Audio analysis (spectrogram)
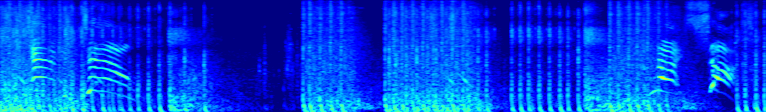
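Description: Rapid bursts of gunfire from a team-match shooting video game, including repeated rattling automatic volleys and sharp single shots, with game voices and electronic sound effects between the bursts.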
